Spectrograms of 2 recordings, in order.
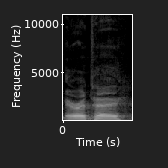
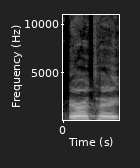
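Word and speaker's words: ἀρετή: There's a Greek word here, pronounced roughly arete.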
